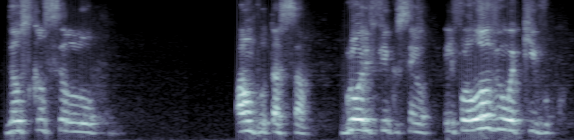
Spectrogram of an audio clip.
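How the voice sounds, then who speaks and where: A woman's voice: mid-range voice, moderate pace, darkish tone. A woman with a Brazilian Portuguese accent preaching a sermon, telling a story with emphatic, often raised delivery. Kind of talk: sermon with testimony.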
